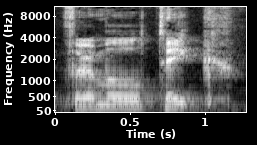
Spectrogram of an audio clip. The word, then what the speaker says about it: Thermaltake: Thermal Take.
